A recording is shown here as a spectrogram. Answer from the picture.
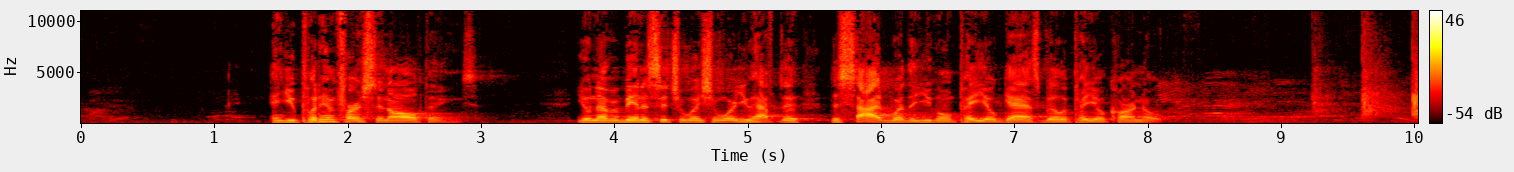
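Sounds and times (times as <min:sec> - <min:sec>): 
speech: 0:01.4 - 0:03.0, 0:03.7 - 0:08.2
audience clapping: 0:09.2 - 0:10.0.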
